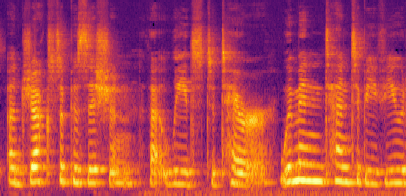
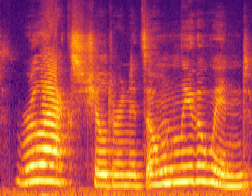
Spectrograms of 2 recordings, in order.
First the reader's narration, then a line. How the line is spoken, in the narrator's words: chuckled Professor White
